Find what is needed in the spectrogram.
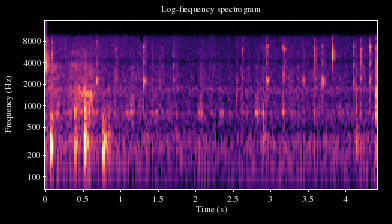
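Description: Faint, irregular clicks of a stylus tapping on a tablet screen while handwriting, a few slightly louder in the first second.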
